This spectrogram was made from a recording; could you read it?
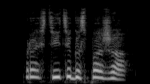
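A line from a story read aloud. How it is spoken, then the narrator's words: Timid faltering babble. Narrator (Russian): пролепетала бедняжка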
